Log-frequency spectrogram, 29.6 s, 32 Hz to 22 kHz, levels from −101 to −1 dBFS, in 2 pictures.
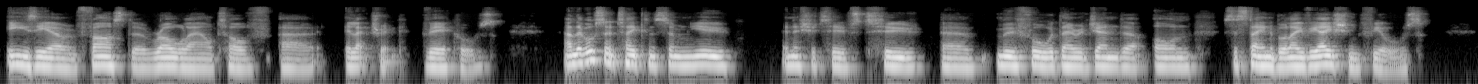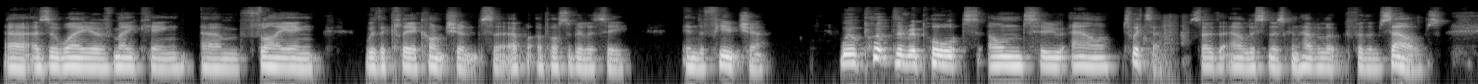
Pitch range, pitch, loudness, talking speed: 120-135 Hz, 130 Hz, -23 LUFS, 120 wpm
